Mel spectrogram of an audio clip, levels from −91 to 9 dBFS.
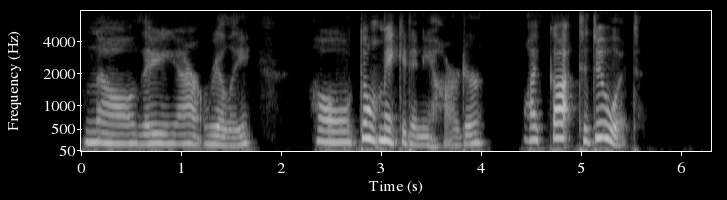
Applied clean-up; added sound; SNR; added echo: none; none; none; none.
